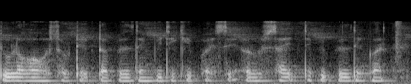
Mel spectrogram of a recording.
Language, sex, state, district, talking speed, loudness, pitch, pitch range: Nagamese, female, Nagaland, Dimapur, 205 wpm, -18 LUFS, 170 Hz, 165-175 Hz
